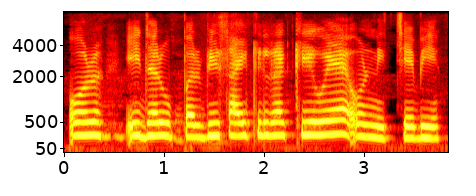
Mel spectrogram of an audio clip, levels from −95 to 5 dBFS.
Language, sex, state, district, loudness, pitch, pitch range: Hindi, female, Uttar Pradesh, Saharanpur, -14 LUFS, 245 Hz, 220-250 Hz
